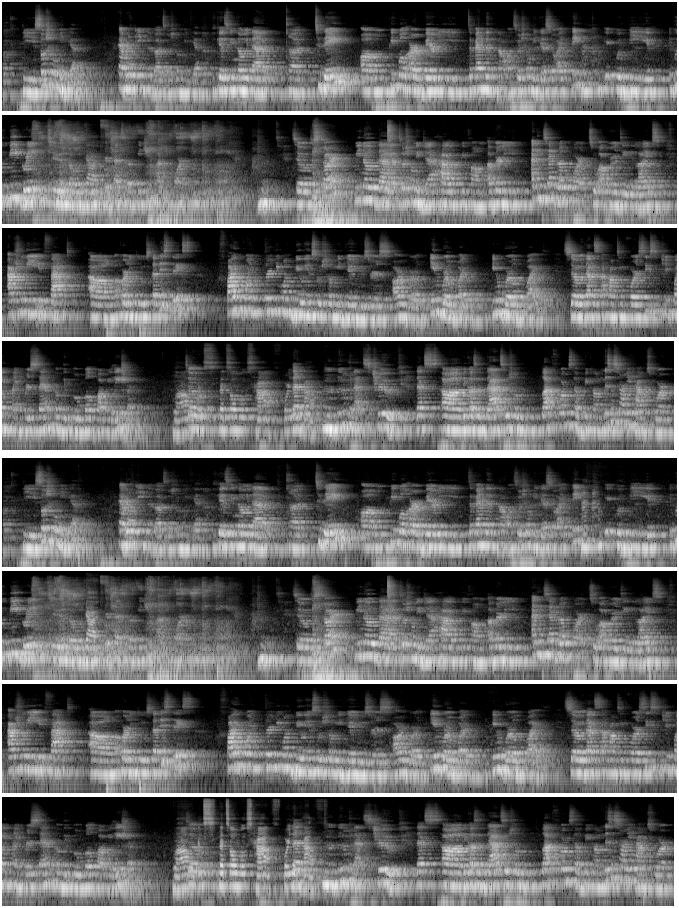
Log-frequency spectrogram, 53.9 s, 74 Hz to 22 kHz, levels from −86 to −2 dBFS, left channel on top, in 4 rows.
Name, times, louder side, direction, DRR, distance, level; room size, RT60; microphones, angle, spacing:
voice 1, 0.3-1.5 2.3-3.9 4.2-5.3 5.7-6.0 6.3-6.8 7.2-11.5 12.0-13.0 13.3-17.3 18.6-18.9 19.3-20.2 20.5-23.8 24.1-26.6 27.1-28.2 28.7-30.6 31.5-36.4 36.8-37.7 38.3-43.2 44.2-44.5 46.3-46.4 46.9-51.0 51.3-53.8, left 1 dB, 50° left, -4 dB, 1.3 m, -22 dB
voice 2, 2.4-2.7 11.6-12.0 15.1-15.4 16.9-17.0 17.2-17.3 17.8-17.9 19.7-19.8 27.0-27.1 43.9-46.7, right 5 dB, 80° right, 12 dB, 0.4 m, -25 dB
sound 1, 14.1-15.2 15.5-18.2 18.5-18.6 19.7-20.1 21.2-21.3, equal, 10° right, 1.0 m, -25 dB
7.3 x 3.8 x 3.8 m, 1.4 s
head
